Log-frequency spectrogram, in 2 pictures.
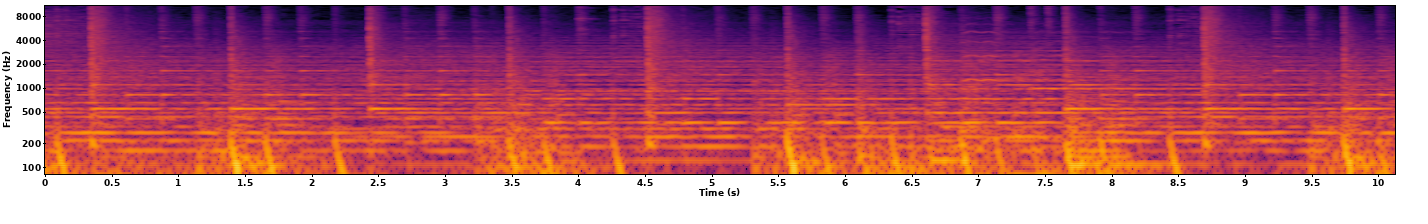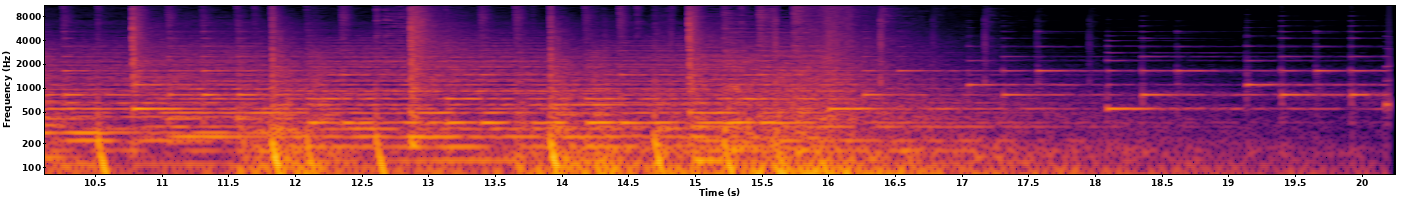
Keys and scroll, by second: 4.0 ctrl+g.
